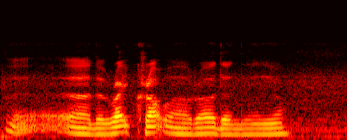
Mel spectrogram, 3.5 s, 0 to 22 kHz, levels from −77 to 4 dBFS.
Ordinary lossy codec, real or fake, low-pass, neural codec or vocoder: MP3, 64 kbps; real; 7.2 kHz; none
